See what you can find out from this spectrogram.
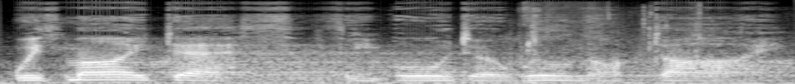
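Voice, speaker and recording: A low-voiced game villain, a bitter and zealous bishop, played by a man, speaks with slow poetic menace. His words ring in a long echoing reverb with music behind. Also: fairly even intonation, noisy background, natural voice. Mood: menacing, grave. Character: bitter zealous villain, male bishop who hates God. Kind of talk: dramatic game villain monologue.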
